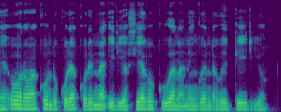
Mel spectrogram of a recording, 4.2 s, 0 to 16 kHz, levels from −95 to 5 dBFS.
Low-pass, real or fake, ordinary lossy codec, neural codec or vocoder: 14.4 kHz; real; Opus, 64 kbps; none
